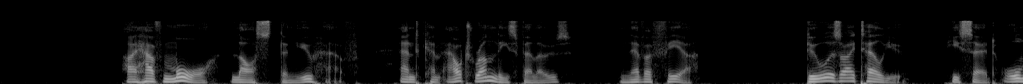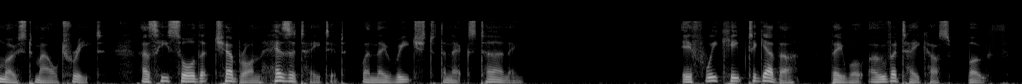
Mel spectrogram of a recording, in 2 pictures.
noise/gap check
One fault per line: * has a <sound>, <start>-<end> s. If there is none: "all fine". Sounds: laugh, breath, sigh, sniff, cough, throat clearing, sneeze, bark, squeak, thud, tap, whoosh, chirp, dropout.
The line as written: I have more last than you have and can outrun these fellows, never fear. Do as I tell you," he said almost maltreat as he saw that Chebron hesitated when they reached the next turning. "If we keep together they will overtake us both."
all fine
